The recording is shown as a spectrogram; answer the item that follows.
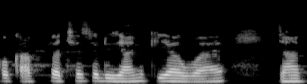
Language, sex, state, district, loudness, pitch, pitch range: Hindi, male, Bihar, Darbhanga, -18 LUFS, 145 Hz, 140-155 Hz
